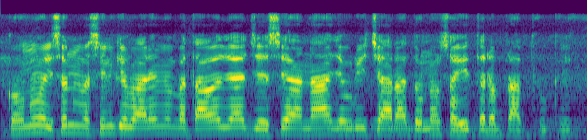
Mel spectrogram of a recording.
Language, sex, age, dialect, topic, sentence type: Bhojpuri, male, 18-24, Western, agriculture, question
